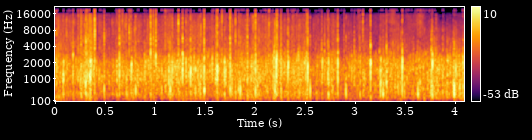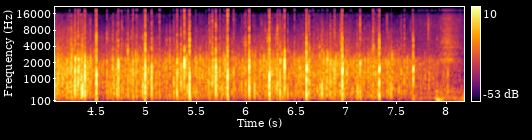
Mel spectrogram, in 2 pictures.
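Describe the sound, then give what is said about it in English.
Steady applause from an audience at a film screening, for the film's co-producer: many overlapping claps forming a dense, even patter that holds at a fairly constant level for several seconds, tapering slightly at the end. “Please, uh, a round of applause for my co producer and mm-hmm.”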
